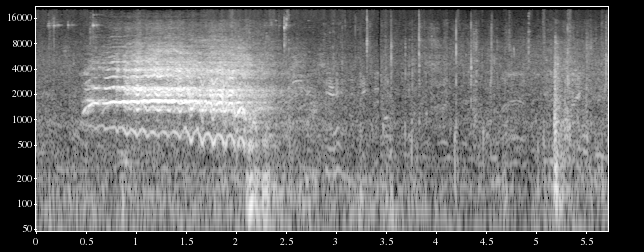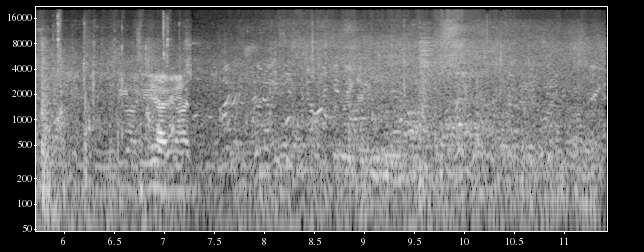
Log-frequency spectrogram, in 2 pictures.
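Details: Temperamental Thoroughbred mare at Chantilly racecourse, France, an animal that may refuse to compete and is quickly put in isolation; a loud quavering whinny for about two seconds, followed by hoof clops, thumps and quiet background noise.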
